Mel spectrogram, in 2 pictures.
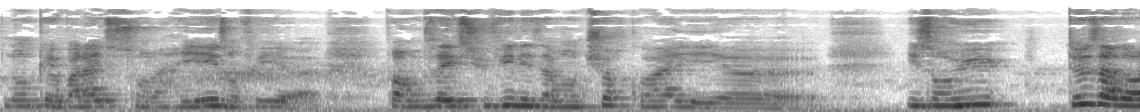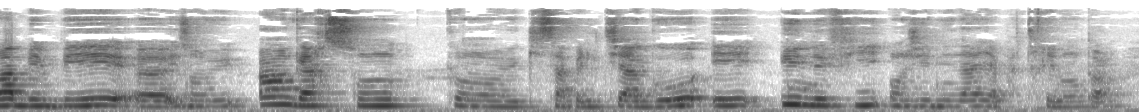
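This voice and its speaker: In a room with audible echo, a woman talks at a fairly quick pace in a fairly high voice. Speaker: YouTuber, celebrity news commentator. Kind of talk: casual vlog commentary. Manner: stammering, hesitant; animated, indignant.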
